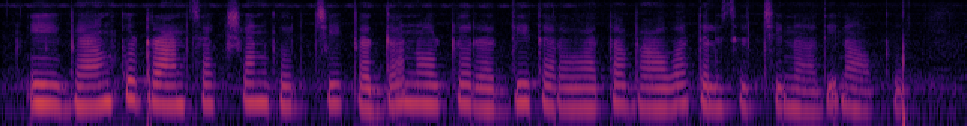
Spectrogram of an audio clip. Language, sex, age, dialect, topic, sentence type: Telugu, female, 60-100, Telangana, banking, statement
